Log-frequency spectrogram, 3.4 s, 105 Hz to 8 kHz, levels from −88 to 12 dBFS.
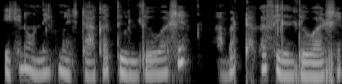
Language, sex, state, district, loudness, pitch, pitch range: Bengali, female, West Bengal, North 24 Parganas, -31 LUFS, 195 Hz, 175-210 Hz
